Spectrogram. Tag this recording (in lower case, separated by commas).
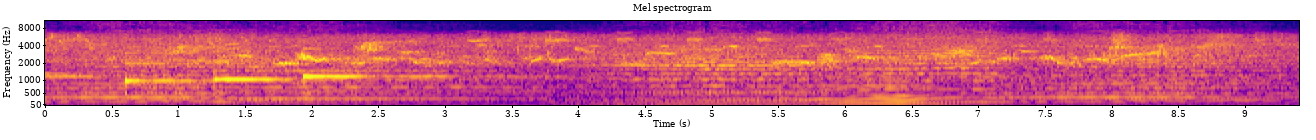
outside, rural or natural, music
